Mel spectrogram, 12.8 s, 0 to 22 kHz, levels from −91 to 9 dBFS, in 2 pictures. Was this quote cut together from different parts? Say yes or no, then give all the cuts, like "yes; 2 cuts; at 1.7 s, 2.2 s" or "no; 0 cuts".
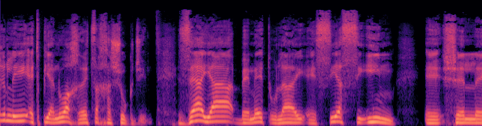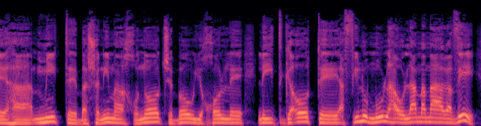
no; 0 cuts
